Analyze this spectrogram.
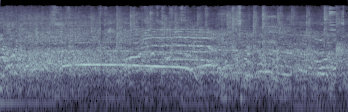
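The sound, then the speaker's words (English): The ladies in a crowd cheer and yell loudly for several seconds when asked to make some noise, a dense, steady roar with a few individual shouts rising above it. “I like how somebody yelled with a lot of grit.”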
